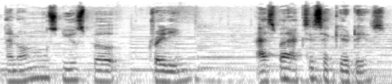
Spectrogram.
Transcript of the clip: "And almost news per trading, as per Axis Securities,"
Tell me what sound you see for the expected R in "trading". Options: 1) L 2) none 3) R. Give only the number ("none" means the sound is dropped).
3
